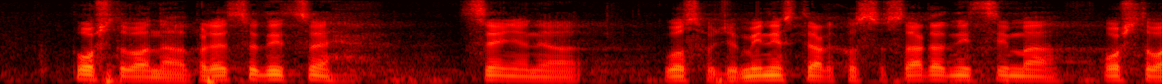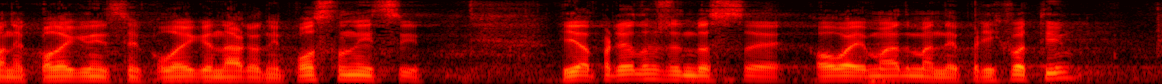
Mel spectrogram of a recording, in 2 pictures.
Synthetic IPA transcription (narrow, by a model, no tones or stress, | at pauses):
po̞ʃt̪o̞ʋanapɾeːt̪sjed̪nit̪set̪sjeɲena | ɡo̞spo̞d͡ʑominist̪aɾkosasaɾad̪nit̪simapo̞ʃt̪o̞ʋaneko̞leːɡinit̪seiko̞le̞ːɡe̞naːɾo̞d̪nipo̞slˠanit̪si | jaːpɾe̞d̪lˠaʒe̞nd̪ase̞o̞ʋajmand̪manːe̞pɾixʋat̪i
